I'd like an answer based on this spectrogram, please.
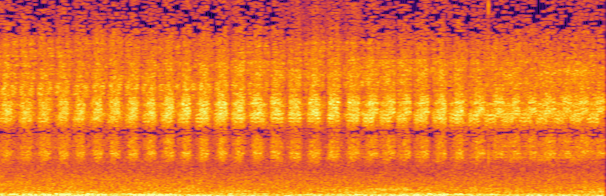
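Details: Cicadas singing in nature, a buzzy high-pitched chorus with quick regular pulses, continuous over a few seconds, with low rumbling noise underneath.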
